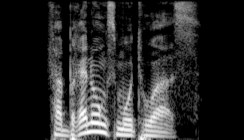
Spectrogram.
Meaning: genitive singular of Verbrennungsmotor
- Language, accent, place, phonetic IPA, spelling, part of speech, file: German, Germany, Berlin, [fɛɐ̯ˈbʁɛnʊŋsˌmoːtoːɐ̯s], Verbrennungsmotors, noun, De-Verbrennungsmotors.ogg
